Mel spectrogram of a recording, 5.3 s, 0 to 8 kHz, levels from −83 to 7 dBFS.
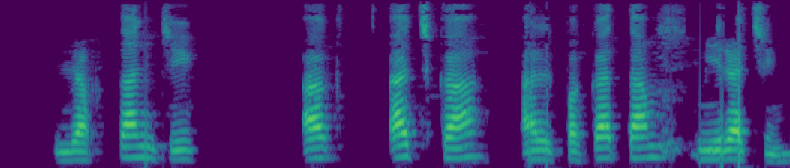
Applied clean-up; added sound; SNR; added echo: none; none; none; none.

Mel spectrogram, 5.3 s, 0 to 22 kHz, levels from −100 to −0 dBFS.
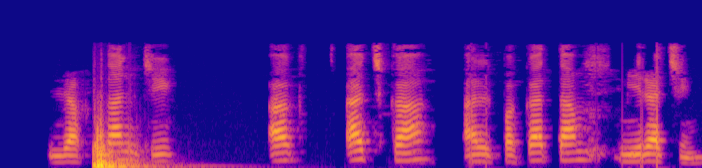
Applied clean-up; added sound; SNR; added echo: none; Knock; -4 dB; none.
